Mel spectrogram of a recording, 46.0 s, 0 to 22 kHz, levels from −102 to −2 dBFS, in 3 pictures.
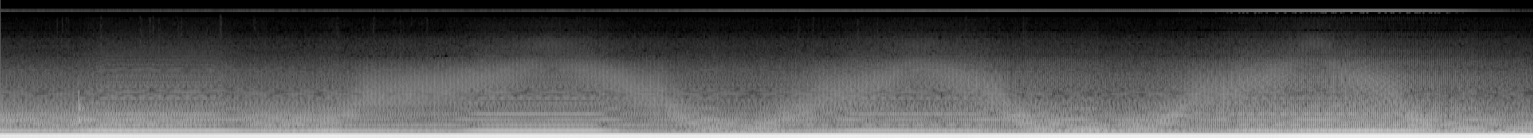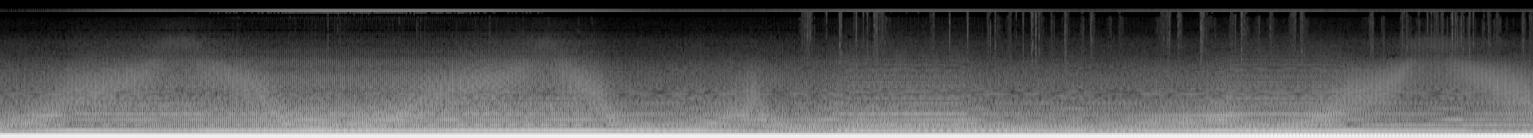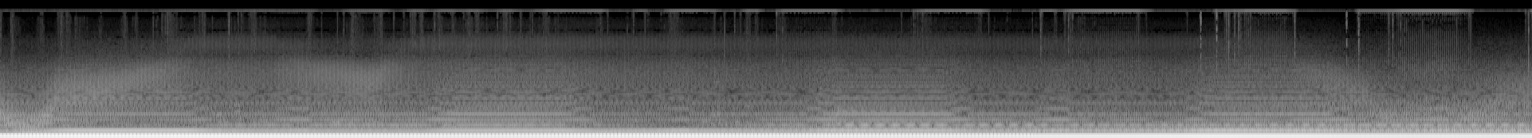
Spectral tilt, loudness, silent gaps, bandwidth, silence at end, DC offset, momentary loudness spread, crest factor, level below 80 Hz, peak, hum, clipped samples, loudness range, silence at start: -11 dB/octave; -14 LUFS; none; 2.3 kHz; 0 s; under 0.1%; 3 LU; 8 dB; -14 dBFS; -4 dBFS; 50 Hz at -40 dBFS; under 0.1%; 2 LU; 0 s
